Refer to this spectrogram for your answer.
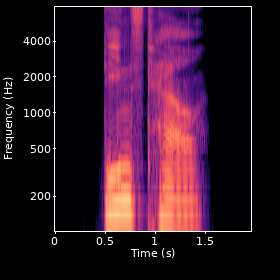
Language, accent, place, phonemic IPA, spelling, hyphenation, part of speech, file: German, Germany, Berlin, /ˈdiːnstˌhɛʁ/, Dienstherr, Dienst‧herr, noun, De-Dienstherr.ogg
- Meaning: 1. the patron in an employment relationship or other service hirer 2. the legal body under which a public servant (Beamter) operates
